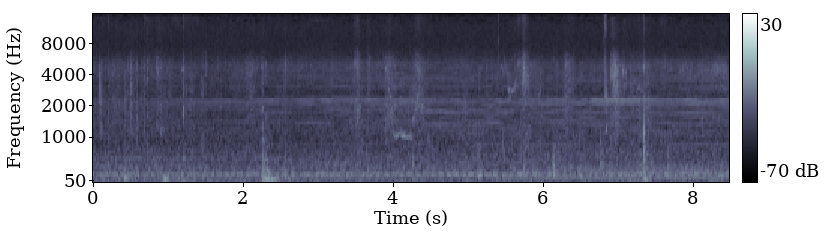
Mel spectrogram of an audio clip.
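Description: Faint steady low hum with scattered light clicks and rustles.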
